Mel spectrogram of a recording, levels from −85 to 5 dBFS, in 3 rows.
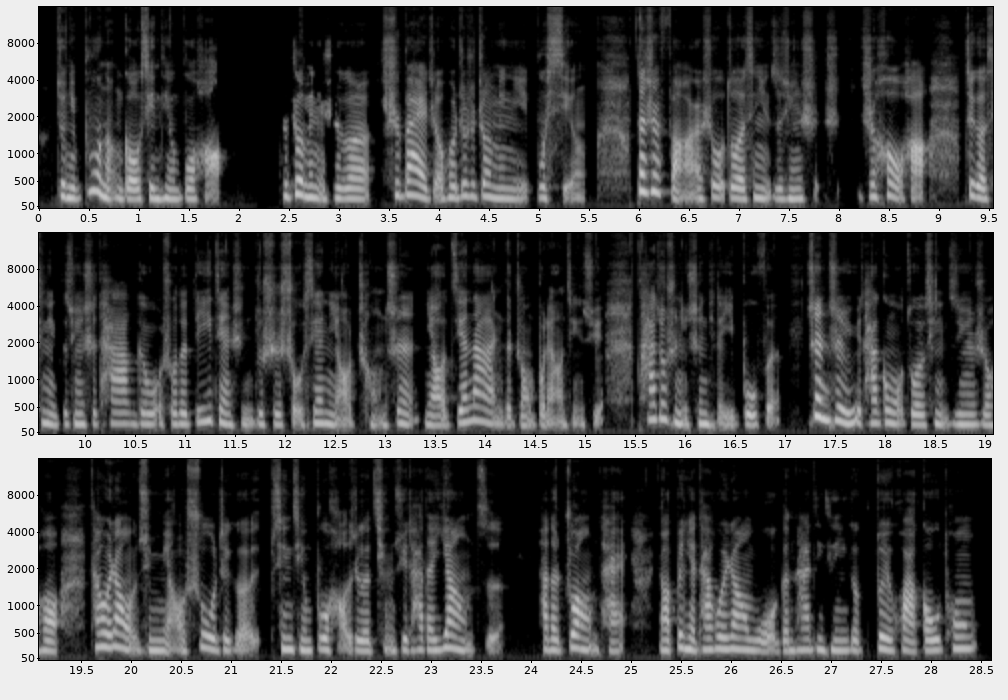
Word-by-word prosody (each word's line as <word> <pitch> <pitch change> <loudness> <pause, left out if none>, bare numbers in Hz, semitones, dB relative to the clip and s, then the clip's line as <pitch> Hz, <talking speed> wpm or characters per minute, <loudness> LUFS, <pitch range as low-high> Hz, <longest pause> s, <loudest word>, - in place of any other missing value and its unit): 就 230 - +2
你 195 -3 +4
不 310 - +1
能 190 -3 +2
够 175 -1 +5
心 180 0 +1
情 175 -2 0
不 180 -1 +1
好， 465 - -2 0.5
就 225 - 0
证 260 +1 +5
明 210 -1 +4
你 190 - -2
是 190 +2 -1
个 180 -1 +2
失 245 - -3
败 235 -5 +5
者， 175 - -2
或 205 +2 +1
就 230 +3 -1
是 225 - -3
证 225 0 +1
明 185 -2 0
你 175 +1 -5
不 200 0 -1
行。 - - -6 0.5
但 320 -2 +7
是 305 -1 +4
反 300 - +2
而 185 - 0
是 200 - -2
我 200 - +1
做 195 -1 +2
了 180 - +4
心 195 +1 -1
理 185 - -1
咨 180 - -5
询 180 0 0
师 - - -9
师 - - -14 0.2
之 215 +1 -4
后 - - +2
哈， - - +3 0.4
这 235 - +1
个 190 -3 +5
心 210 +4 -3
理 190 - 0
咨 195 0 -7
询 195 -1 0
师 195 - -6
他 200 0 -2
给 195 +1 -6
我 190 - -2
说 195 - -5
的 195 0 +1
第 225 +5 -4
一 255 - +1
件 215 -5 0
事 - - -7
情， - - -5
就 195 -3 -3
是 185 0 -3
首 - - -4
先 210 +3 -1
你 - - +1
要 - - -2
承 180 -1 -8
认， 210 +7 -3
你 185 - -4
要 170 0 +2
接 220 +6 0
纳 240 -4 +2
你 - - -7
的 - - -4
这 - - -17
种 - - -3
不 - - -4
良 - - -4
情 - - -10
绪， - - -9 0.3
它 275 - +1
就 285 0 +1
是 245 - -2
你 205 +1 +1
身 200 -2 0
体 175 - -7
的 - - -6
一 170 - -4
部 185 -2 +1
分。 260 +8 -5 0.3
甚 330 -4 +7
至 250 -5 +3
于 220 +2 +2
他 210 0 0
跟 215 0 0
我 - - -3
做 190 -2 0
了 - - 0
心 190 +2 -3
理 - - -8
咨 200 - -12
询 185 0 +1
的 185 - -1
时 185 -1 -3
候， 180 -1 +3 0.3
他 245 - 0
会 250 -1 +6
让 245 -3 +6
我 - - -1
去 185 +1 -3
描 185 -1 -1
述 210 +3 +1
这 190 0 -1
个 375 - -4
心 210 -1 +1
情 190 -1 0
不 205 0 +2
好 - - -4
的 - - -3
这 185 - 0
个 180 0 +2
情 190 +3 -6
绪， 195 +2 -2
它 200 +2 -4
的 195 -1 0
样 215 -2 +2
子、 400 - -9 0.3
它 205 - +1
的 195 -1 +2
状 210 0 +4
态， 175 -2 -4 0.3
然 190 -1 +3
后 - - -6
并 235 - +2
且 190 - +3
他 200 +2 +1
会 215 0 +3
让 200 -3 +3
我 175 -2 -1
跟 180 +1 -2
它 195 +1 -1
进 200 -1 -2
行 185 0 -2
一 - - -3
个 185 -2 -2
对 215 -3 +4
话 175 -2 +2
沟 185 +3 +2
通。 220 +3 -1
195 Hz, 315 characters per minute, -23 LUFS, 185-220 Hz, 0.5 s, 但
